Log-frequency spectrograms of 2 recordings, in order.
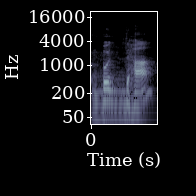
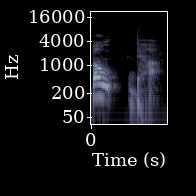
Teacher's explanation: when you have U followed by two consonants, U followed by DD, well then you read it instead of Buddha, you read it as Bodha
